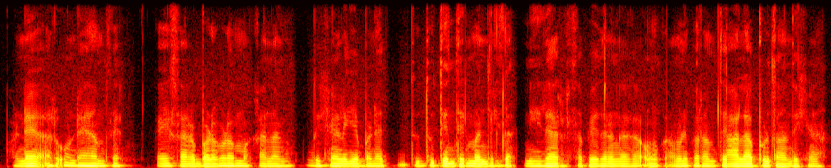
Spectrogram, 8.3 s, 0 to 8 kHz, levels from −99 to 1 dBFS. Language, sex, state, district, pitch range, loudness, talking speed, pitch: Hindi, male, Uttarakhand, Tehri Garhwal, 110-115 Hz, -18 LUFS, 225 wpm, 115 Hz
